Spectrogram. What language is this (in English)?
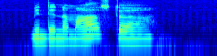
Danish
